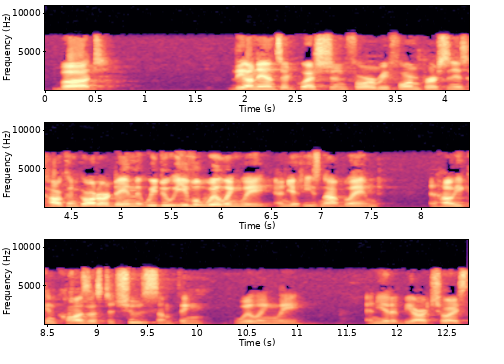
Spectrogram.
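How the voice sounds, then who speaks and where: A bright-voiced man of medium pitch leads a class discussion, lecturing and asking questions. He's earnest and thinks aloud, restarting his sentences, on a muffled recording.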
